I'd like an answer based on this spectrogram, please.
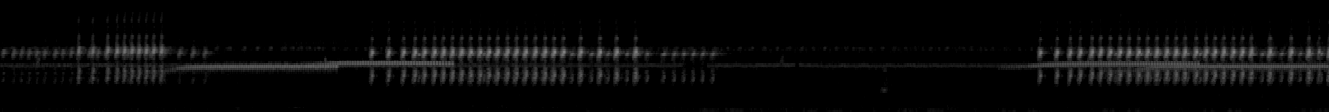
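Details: Tree frogs singing by night in a pond in north-east Italy in mid-April: bursts of rapid, evenly pulsed croaks that start and stop, broken by a quiet gap, over a steady trilling tone of mole crickets.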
